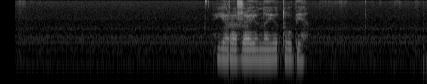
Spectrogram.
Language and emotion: Russian, neutral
